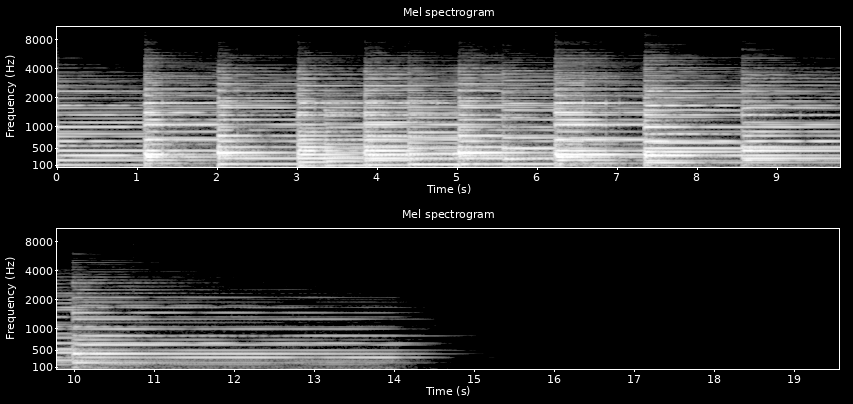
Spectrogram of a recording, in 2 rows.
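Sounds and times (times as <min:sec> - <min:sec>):
piano hymn: 0:00.0 - 0:14.2.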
